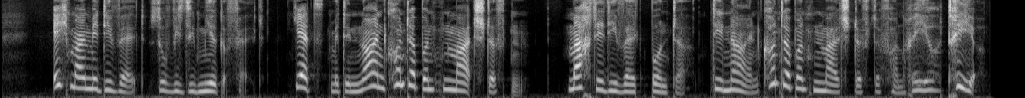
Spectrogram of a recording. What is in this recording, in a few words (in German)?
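Mädchen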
